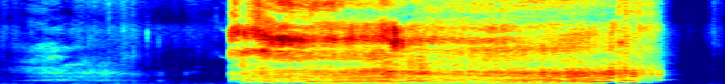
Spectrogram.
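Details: Person who woke up clogged with a horrible cold, using up tissues: a long, loud, honking nose blow with a droning tone, forcefully clearing the congested nose.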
